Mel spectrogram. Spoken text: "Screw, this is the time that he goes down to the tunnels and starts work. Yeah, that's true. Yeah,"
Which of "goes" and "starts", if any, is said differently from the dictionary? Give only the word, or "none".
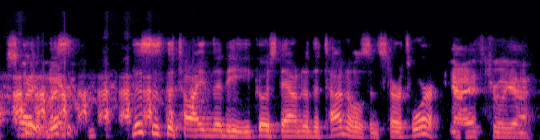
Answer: none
